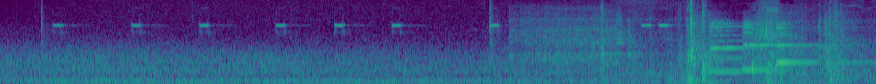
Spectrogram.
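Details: SECURAM Touch smart deadbolt, newly installed: six short high keypad beeps entering the default code, then a brief even motor whir as the bolt retracts; unlocking normally.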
